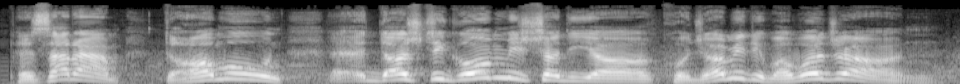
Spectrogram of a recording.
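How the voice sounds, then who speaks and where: An affectionate father speaks gently to his little son, as a man puts him on. His tone is light and warmly teasing. It sounds like a scene from a radio storybook. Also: high voice, wildly swooping pitch, voice pushed up, exaggerated voice. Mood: fond. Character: warm, fond father of a little boy.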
